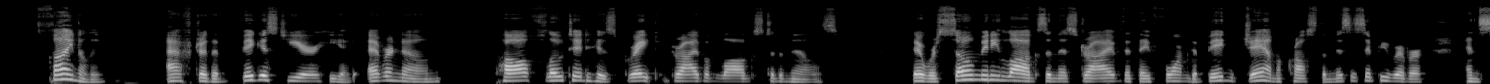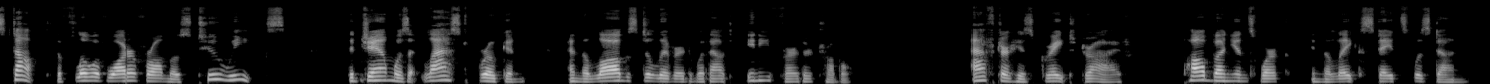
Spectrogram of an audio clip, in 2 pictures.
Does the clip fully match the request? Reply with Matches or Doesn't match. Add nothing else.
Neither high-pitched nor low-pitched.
Matches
